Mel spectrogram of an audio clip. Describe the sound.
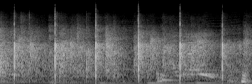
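An applause sound effect made of about six sharp, evenly spaced claps in a slow steady rhythm, over a busy background with faint voices murmuring underneath.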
